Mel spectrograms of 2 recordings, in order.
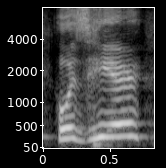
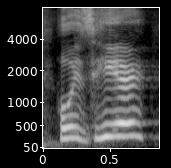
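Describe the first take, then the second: No difference in how they are said.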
